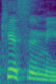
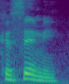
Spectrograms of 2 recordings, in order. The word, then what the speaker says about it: Kissimmee: I used to call it kissing me, bruh. I'm sorry. I didn't know. I didn't know. I think it's pronounced Kissimmee. But I was definitely calling that shit kissing me.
